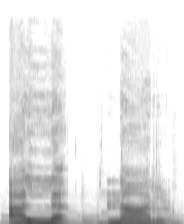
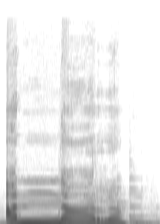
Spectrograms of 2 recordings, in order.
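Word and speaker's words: النار: to the word "NAR" in theory I should read "AL-NAR" but in reality I don't say "AL-NAR" but I say "AN-NAR" so I no longer pronounce the letter "L" of the article "AL" and instead pronounce the letter "NUN" in a reinforced way, the letter "N" of the word "NAR".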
